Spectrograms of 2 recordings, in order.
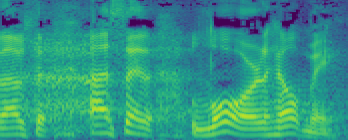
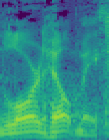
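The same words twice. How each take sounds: First: Higher and louder, a desperate cry for help; desperate plea. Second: Said in the usual way. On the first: Retold or imitated. Preacher caught in the current, crying out desperately. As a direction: plead like you're drowning. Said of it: "I was not laughing then".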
